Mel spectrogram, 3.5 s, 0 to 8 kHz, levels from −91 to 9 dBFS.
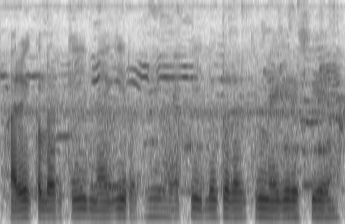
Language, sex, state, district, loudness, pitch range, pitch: Hindi, male, Uttar Pradesh, Shamli, -19 LUFS, 110-120 Hz, 115 Hz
